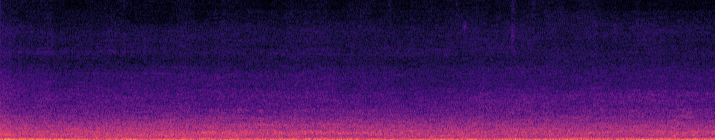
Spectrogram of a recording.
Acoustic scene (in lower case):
street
